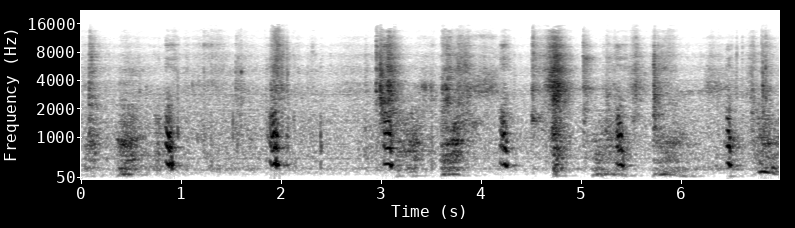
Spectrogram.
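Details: Golden Retriever puppies aged 14 days whimpering and squeaking as they drink milk eagerly from a bottle; brief high squeals about once a second, separated by quieter snuffling and sucking sounds.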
